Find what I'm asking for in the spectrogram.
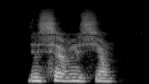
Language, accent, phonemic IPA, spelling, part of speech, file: French, Canada, /de.sɛʁ.vi.sjɔ̃/, desservissions, verb, LL-Q150 (fra)-desservissions.wav
- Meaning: first-person plural imperfect subjunctive of desservir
